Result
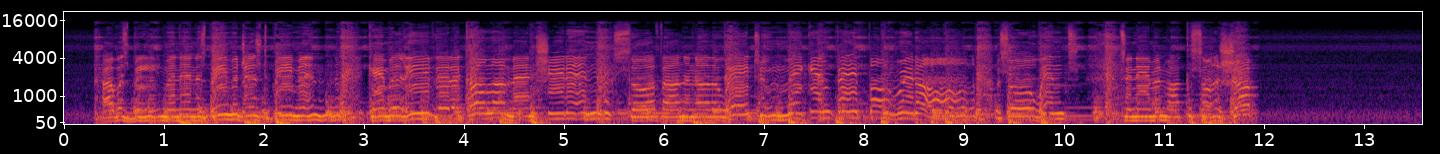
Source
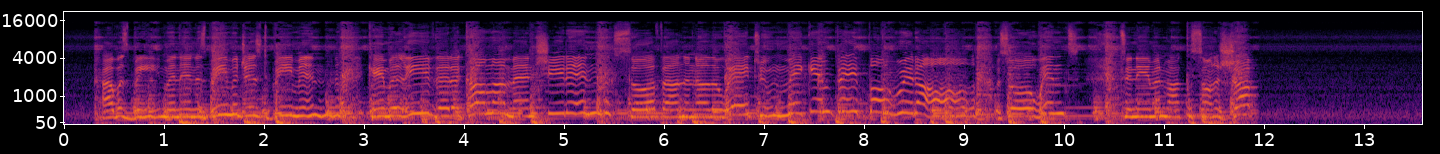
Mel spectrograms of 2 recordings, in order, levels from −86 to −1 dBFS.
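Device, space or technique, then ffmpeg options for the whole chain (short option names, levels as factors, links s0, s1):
octave pedal: -filter_complex "[0:a]equalizer=f=700:w=1.4:g=-4,asplit=2[s0][s1];[s1]asetrate=22050,aresample=44100,atempo=2,volume=0.447[s2];[s0][s2]amix=inputs=2:normalize=0,volume=1.26"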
